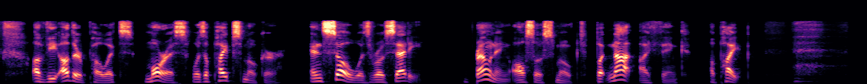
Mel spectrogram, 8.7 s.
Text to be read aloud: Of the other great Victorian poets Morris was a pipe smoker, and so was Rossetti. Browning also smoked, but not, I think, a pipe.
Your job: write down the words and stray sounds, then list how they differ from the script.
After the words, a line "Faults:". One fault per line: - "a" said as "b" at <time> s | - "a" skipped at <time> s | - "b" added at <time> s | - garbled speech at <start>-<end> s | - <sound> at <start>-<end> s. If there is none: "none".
Of the other poets Morris was a pipe smoker, and so was Rossetti. Browning also smoked, but not, I think, a pipe.
Faults:
- "great Victorian" skipped at 0.8 s
- dropout at 4.7-4.8 s
- breath at 7.6-8.5 s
